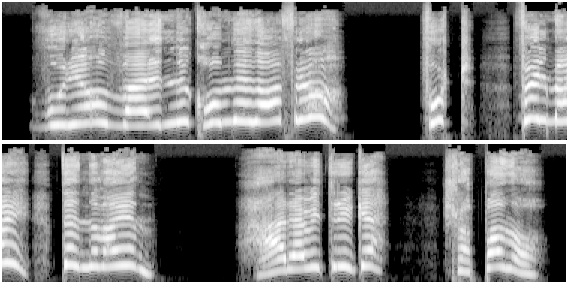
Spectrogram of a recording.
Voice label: no dub, norwegian, female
